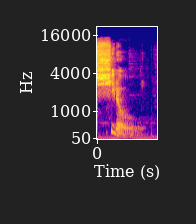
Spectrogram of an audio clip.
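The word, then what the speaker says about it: 白: think but the vocab reading is different it's shiro oh and they have some some really cool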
